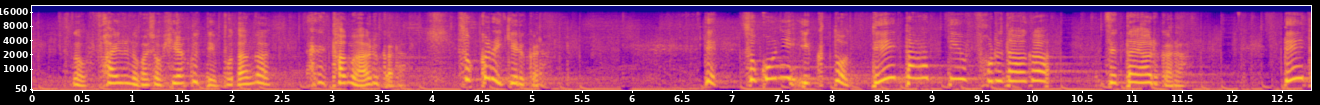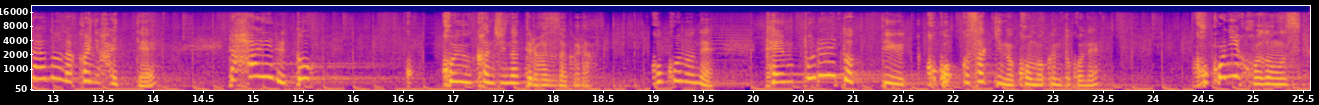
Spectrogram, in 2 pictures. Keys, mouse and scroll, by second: 6.4 click, 8.6 click, 12.6 click, 13.9 click, 20.5 click, 20.7 click, 25.3 click.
